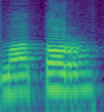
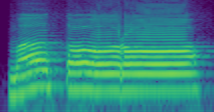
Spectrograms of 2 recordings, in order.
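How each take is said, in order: First: The word ends in a consonant. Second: The word ends in a lengthened vowel. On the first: The speaker calls it wrong. "tak boleh" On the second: The speaker calls it right. "dibaca dengan panjangnya dua harakat"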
